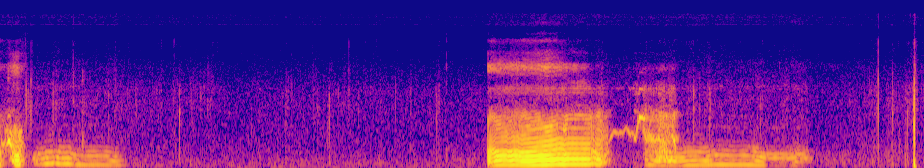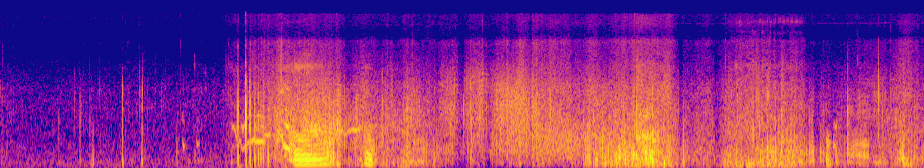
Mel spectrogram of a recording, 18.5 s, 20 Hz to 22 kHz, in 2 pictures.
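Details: Deeply sleeping French Bulldog named Junior, January 2018: rattling, buzzy snores come in separate drawn-out bursts, some wavering in pitch, followed by rougher, noisier breathing snorts.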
